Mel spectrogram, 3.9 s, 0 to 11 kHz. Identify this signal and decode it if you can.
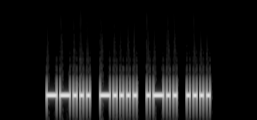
Morse code, heard as a keyed tone, about 23 wpm, 700 Hz. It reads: 76LH
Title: Speed-Racing - Four Letter-Number Combinations - 20wpm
